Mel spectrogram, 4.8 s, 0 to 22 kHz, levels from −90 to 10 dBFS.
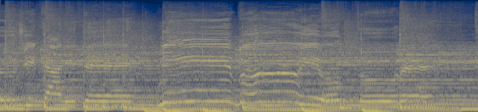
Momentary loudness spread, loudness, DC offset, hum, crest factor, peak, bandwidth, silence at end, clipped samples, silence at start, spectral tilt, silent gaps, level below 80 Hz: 2 LU; -15 LUFS; under 0.1%; none; 14 dB; -2 dBFS; over 20 kHz; 0 s; under 0.1%; 0 s; -4.5 dB/octave; none; -24 dBFS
